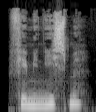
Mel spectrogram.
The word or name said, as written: feminisme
